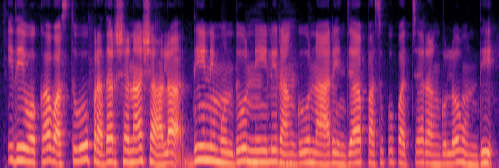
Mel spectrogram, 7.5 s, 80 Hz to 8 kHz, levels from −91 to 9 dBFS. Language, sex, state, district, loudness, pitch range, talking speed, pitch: Telugu, female, Telangana, Hyderabad, -15 LUFS, 180-205 Hz, 90 wpm, 195 Hz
